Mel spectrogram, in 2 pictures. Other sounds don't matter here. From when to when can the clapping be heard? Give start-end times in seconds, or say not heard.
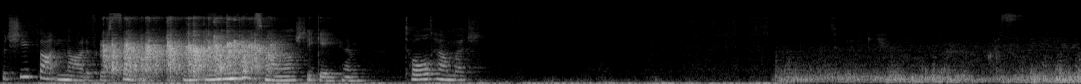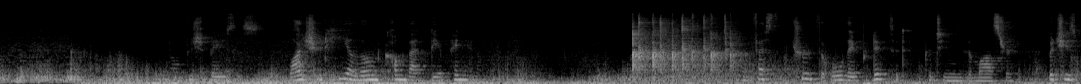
1.0-2.8, 17.1-18.1.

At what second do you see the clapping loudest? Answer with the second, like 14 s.
2 s.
